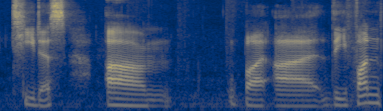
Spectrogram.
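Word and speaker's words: Tidus: You know, it's just it it stars of course uh the main character is Tetus, pronounced Tetus.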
